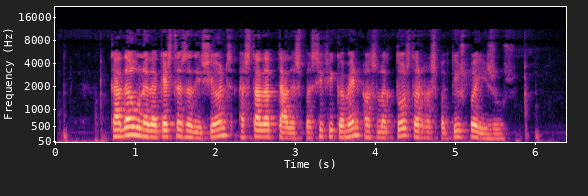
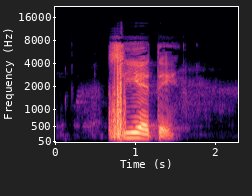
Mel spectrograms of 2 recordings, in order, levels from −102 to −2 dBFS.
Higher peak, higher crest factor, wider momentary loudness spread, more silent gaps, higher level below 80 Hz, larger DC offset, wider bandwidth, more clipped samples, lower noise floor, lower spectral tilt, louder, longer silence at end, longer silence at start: about the same, 0 dBFS vs 0 dBFS; about the same, 20 dB vs 18 dB; about the same, 15 LU vs 13 LU; neither; about the same, -60 dBFS vs -64 dBFS; neither; first, 11.5 kHz vs 7.8 kHz; neither; second, -46 dBFS vs -63 dBFS; about the same, -5.5 dB/octave vs -5 dB/octave; second, -20 LUFS vs -16 LUFS; about the same, 0.75 s vs 0.8 s; second, 0.1 s vs 0.7 s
